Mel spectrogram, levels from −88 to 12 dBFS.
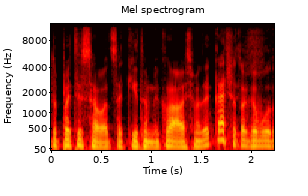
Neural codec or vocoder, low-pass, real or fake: none; 10.8 kHz; real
